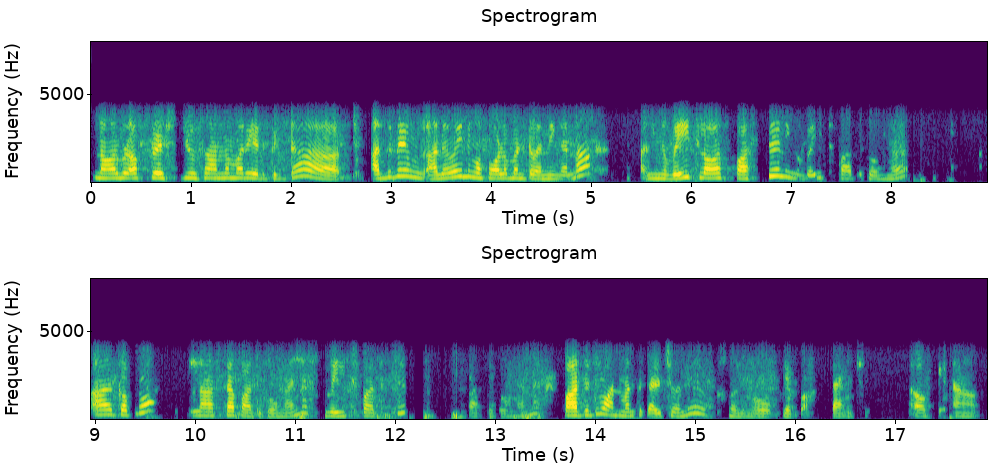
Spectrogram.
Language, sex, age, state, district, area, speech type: Tamil, female, 18-30, Tamil Nadu, Tirunelveli, rural, conversation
